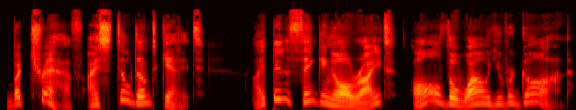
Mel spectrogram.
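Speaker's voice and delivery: put-on young Trip. Trip's voice higher.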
